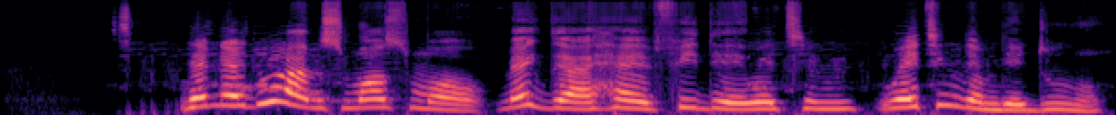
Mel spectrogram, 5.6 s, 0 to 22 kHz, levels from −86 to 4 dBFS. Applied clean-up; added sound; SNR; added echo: neural mask model DeepFilterNet 3.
